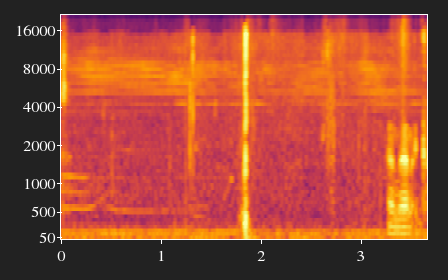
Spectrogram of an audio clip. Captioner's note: golf club thwacking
